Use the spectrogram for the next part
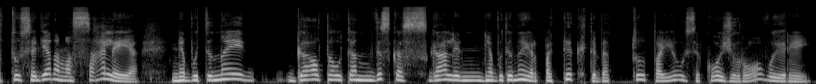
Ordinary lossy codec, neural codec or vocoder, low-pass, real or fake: Opus, 16 kbps; codec, 44.1 kHz, 7.8 kbps, Pupu-Codec; 14.4 kHz; fake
